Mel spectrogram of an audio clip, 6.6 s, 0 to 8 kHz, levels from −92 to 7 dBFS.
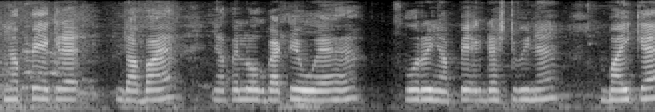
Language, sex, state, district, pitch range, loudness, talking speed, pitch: Hindi, male, Haryana, Jhajjar, 225-235 Hz, -16 LUFS, 185 wpm, 230 Hz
